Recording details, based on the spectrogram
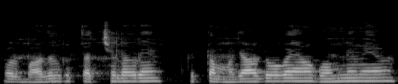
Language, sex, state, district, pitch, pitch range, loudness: Hindi, male, Uttar Pradesh, Jyotiba Phule Nagar, 145 Hz, 135-150 Hz, -26 LUFS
